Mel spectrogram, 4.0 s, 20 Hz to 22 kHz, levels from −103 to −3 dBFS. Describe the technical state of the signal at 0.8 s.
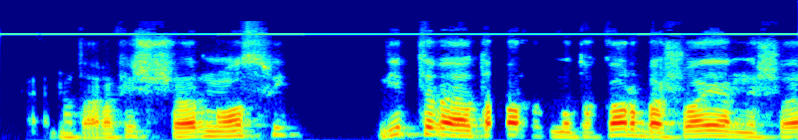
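USB whine is present at 0.8 s, as it is for the whole clip: a steady tone at 8 kHz, strongest at its 16 kHz harmonic, sitting around 30 dB below the speech. The 125-microsecond microframe current draw of a USB bus is leaking into the audio through the power or ground path.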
